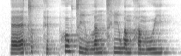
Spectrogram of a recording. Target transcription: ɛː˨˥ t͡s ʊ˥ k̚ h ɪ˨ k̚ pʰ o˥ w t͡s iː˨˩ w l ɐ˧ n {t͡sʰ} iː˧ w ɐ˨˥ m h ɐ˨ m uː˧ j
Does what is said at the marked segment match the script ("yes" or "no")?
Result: yes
